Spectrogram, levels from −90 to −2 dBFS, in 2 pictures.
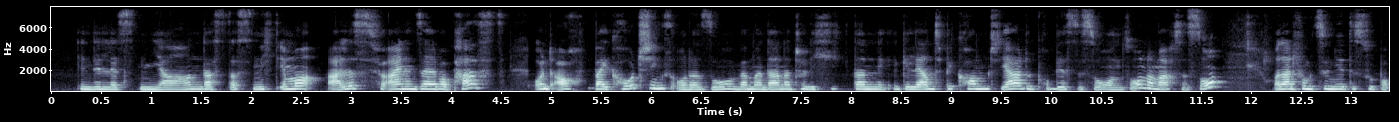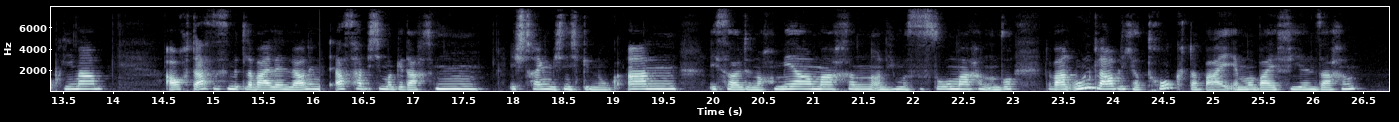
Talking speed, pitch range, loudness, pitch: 195 wpm, 210-240 Hz, -19 LUFS, 225 Hz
